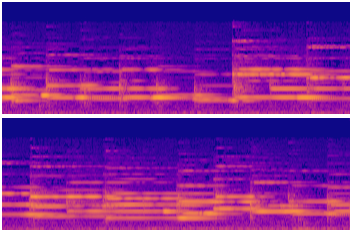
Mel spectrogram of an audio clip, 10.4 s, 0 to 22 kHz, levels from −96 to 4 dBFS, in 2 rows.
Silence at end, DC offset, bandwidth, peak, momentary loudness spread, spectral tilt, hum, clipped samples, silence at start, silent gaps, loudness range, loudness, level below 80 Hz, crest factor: 0 s; under 0.1%; 9.4 kHz; -12 dBFS; 10 LU; -4 dB/octave; none; under 0.1%; 0 s; none; 3 LU; -29 LUFS; -56 dBFS; 16 dB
